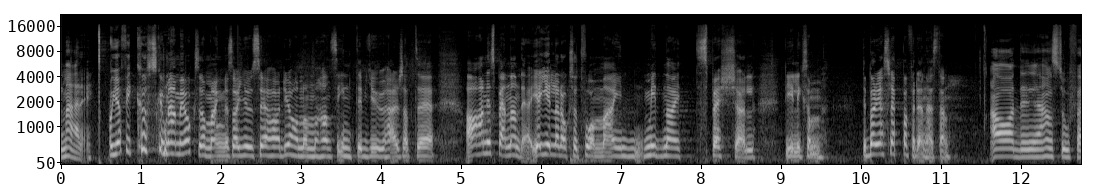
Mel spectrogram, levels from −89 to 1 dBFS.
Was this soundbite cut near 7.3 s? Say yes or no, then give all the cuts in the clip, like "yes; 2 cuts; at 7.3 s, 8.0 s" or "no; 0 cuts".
yes; 1 cut; at 7.3 s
